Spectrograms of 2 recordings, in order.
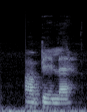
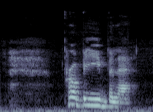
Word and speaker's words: probabile: Probabile. Think of how it's written, how it's spelled. Probabile. P-R-O, no, B-A, Probabile. It's almost like there's an extra B.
